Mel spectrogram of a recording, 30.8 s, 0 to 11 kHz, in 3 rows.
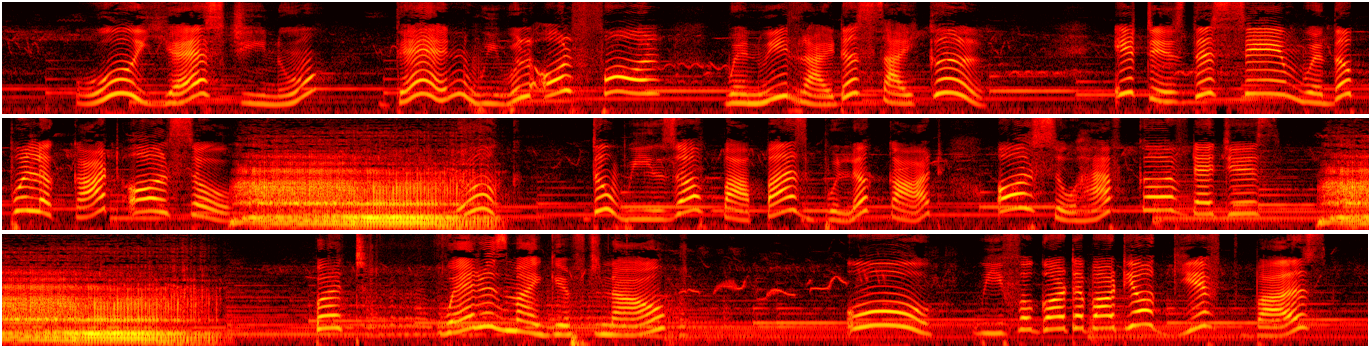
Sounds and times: Music: 0.0 - 30.7
Child speech, kid speaking: 0.6 - 2.4, 3.0 - 7.4, 8.4 - 12.0, 14.7 - 19.8, 22.9 - 23.2, 23.8 - 25.5, 26.8 - 30.4.

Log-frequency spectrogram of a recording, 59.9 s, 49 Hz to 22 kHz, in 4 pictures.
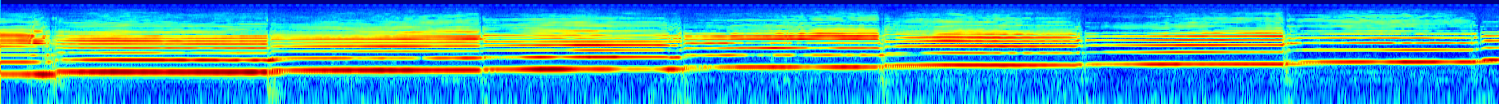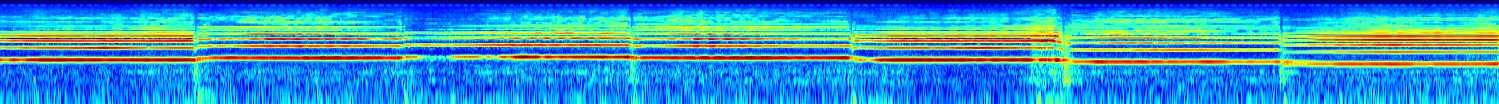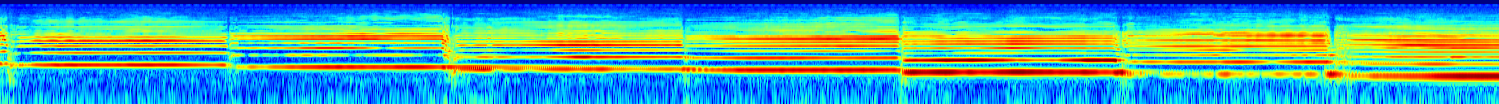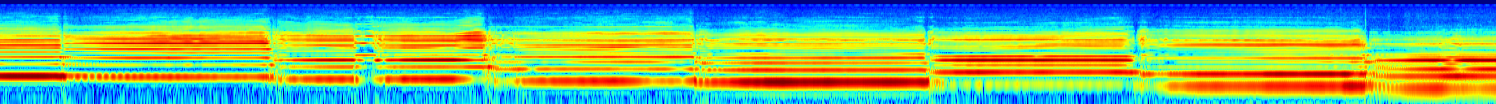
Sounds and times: Cello: 0.0 - 59.9
Double bass: 0.0 - 59.9.

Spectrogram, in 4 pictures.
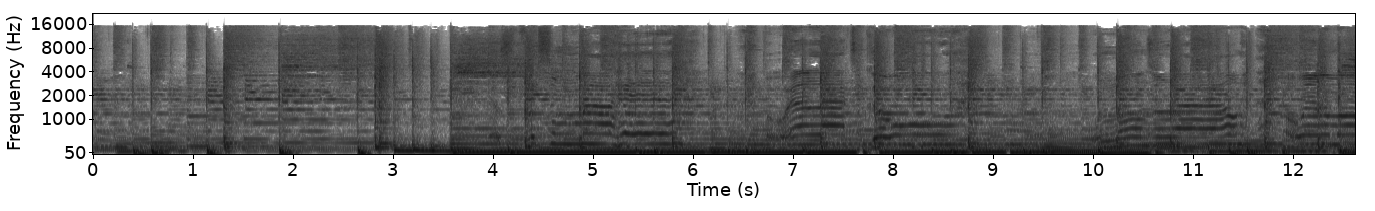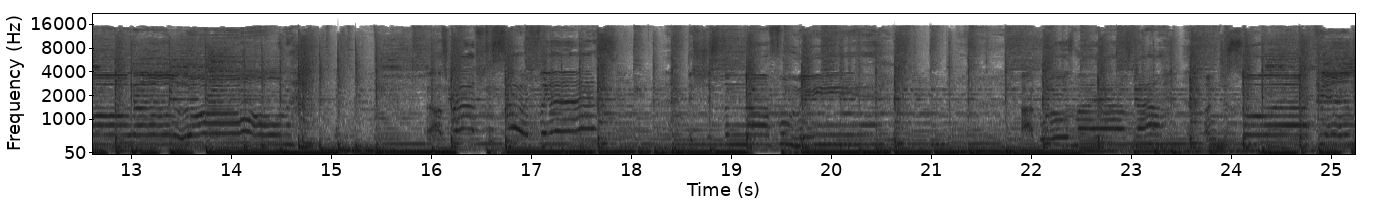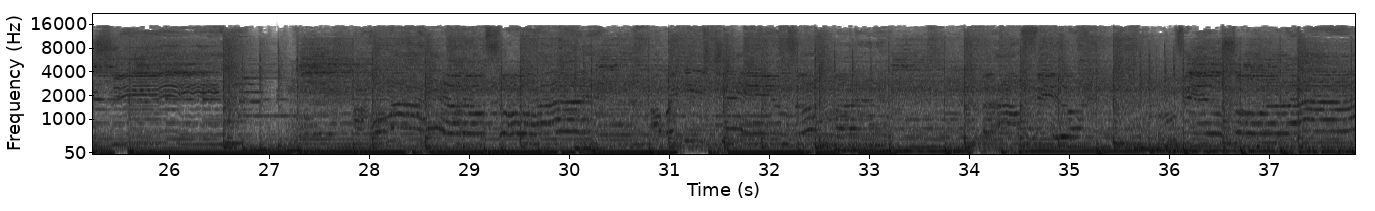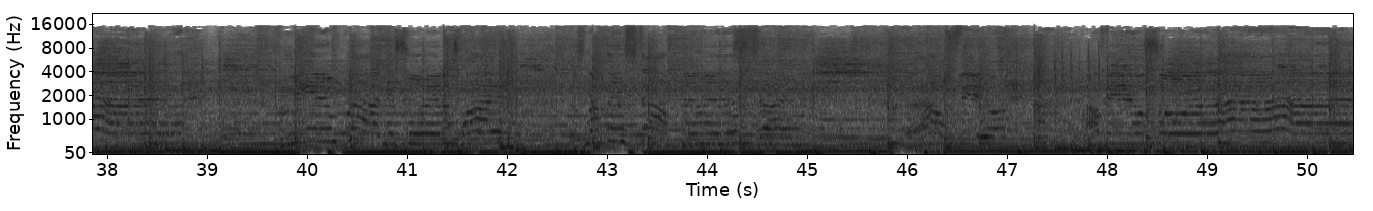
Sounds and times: Music: 0.0 - 50.4.

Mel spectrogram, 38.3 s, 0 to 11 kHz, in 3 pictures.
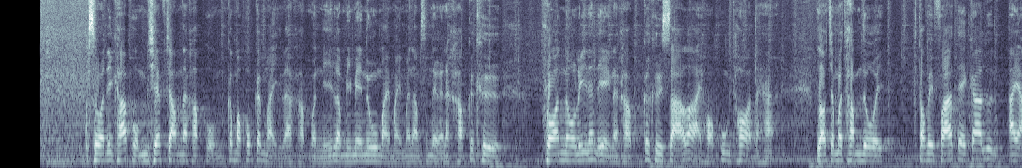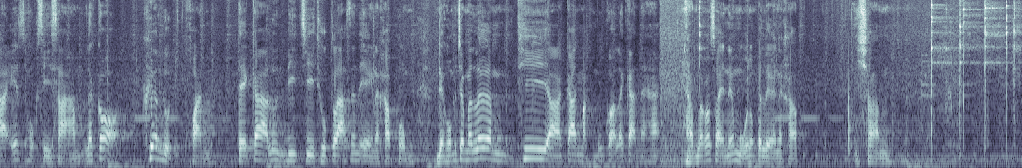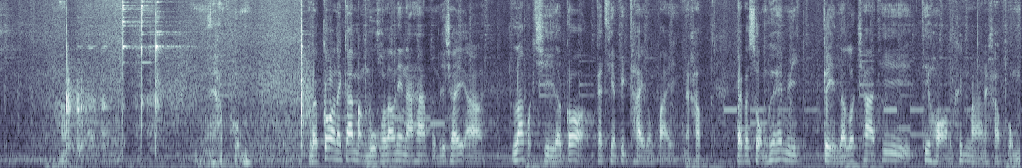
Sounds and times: Music: 0.5 - 38.3
Speech: 1.1 - 22.8, 23.4 - 24.0, 29.4 - 38.3
Chink, clink: 24.4 - 25.6, 26.5 - 27.8.

